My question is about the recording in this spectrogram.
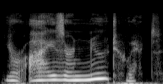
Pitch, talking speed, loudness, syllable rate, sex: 200 Hz, 220 wpm, -11 LUFS, 4.7 syllables/s, female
